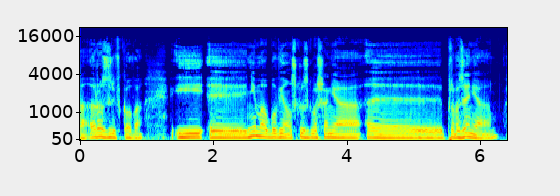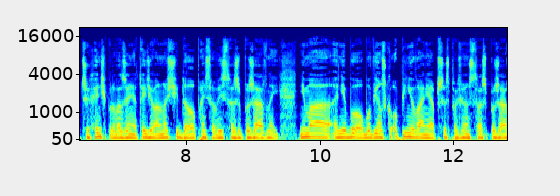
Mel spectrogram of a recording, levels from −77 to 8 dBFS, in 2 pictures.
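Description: No technical faults occur at any point in the audio, so there is nothing to place in time order.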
